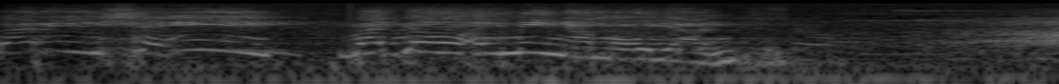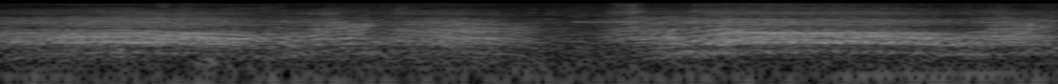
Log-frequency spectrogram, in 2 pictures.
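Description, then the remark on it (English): A large crowd of women in long black chadors chants loudly at a rally in Iran, demanding parliament act against what they consider improper clothing, starting with rising, sing-song shouted phrases in unison, then swelling into two long waves of roaring massed voices. “They found support from women like these at this rally last year.”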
